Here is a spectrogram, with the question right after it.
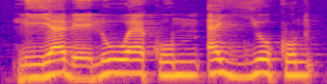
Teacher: মিম সাকিনকে স্পষ্ট করে গুণনা ছাড়া পড়তে হবে। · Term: ইজহারে শাফাউই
